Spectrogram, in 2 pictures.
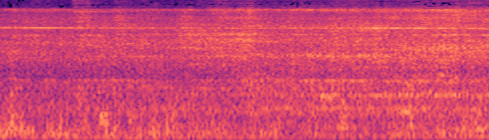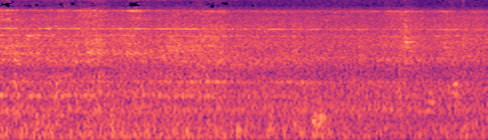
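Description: A moving passenger train heard from aboard: a steady rumble of wheels running on the rails, with a faint high squeal of the wheels at times.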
